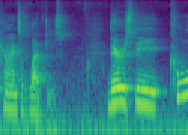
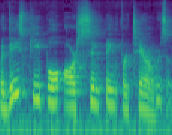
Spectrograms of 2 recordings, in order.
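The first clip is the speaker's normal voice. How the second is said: normal talking voice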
